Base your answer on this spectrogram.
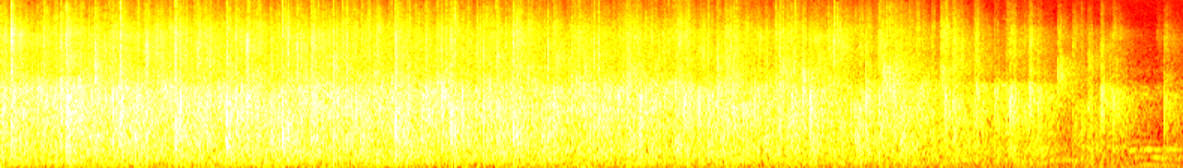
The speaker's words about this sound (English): Clap your hands unto the Lord, all you people.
